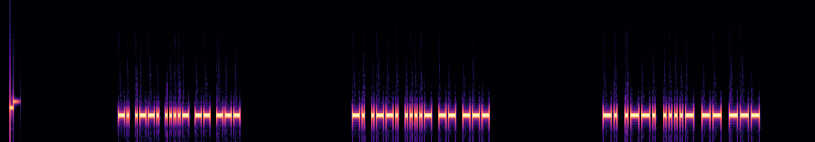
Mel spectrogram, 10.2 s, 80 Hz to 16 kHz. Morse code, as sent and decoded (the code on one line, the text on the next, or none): -. .--. ....- -- --- / -. .--. ....- -- --- / -. .--. ....- -- ---
NP4MO NP4MO NP4MO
